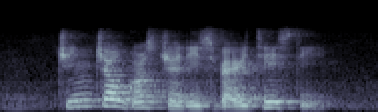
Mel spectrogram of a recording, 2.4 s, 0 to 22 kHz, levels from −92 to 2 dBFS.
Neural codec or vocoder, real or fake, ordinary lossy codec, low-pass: none; real; none; none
